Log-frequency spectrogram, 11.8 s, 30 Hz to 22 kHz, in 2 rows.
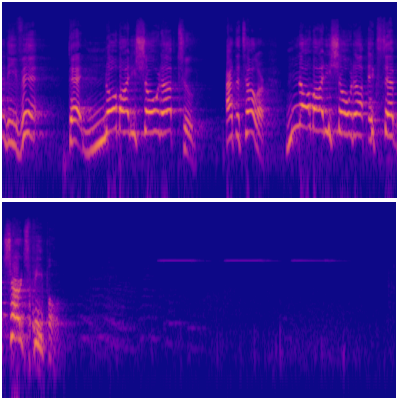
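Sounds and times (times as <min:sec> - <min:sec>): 
speech: 0:00.0 - 0:06.9
fire alarm beeping: 0:08.3 - 0:11.3.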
